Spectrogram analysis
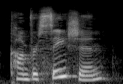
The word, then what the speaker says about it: conversation: Conversation has the emphasis on the third syllable. Conversation, conversation.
